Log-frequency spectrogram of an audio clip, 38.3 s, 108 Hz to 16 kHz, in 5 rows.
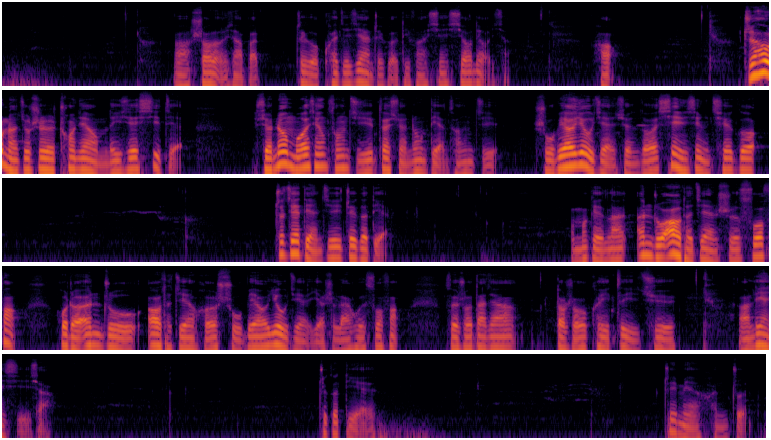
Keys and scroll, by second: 19.3 ctrl+z, 28.6 ctrl+z, 32.4 ctrl+z, 33.8 ctrl+z, 35.2 ctrl+z, 36.6 ctrl+z.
